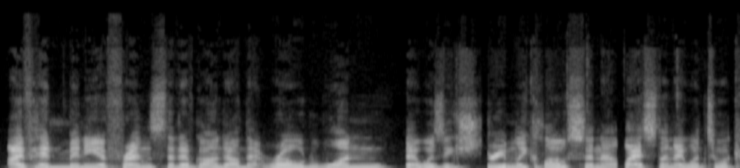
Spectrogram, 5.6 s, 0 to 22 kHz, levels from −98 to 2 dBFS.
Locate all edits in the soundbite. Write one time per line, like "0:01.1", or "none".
0:04.6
